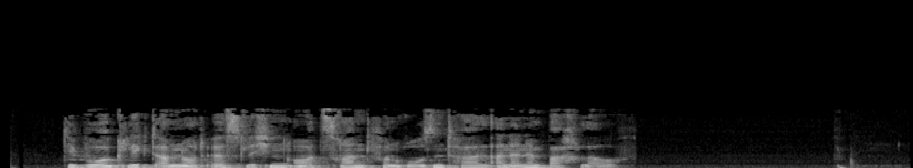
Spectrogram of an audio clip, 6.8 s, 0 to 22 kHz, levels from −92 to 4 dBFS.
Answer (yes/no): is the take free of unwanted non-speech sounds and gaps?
yes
